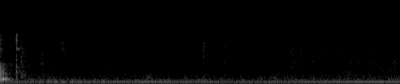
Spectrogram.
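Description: Faint scratching of a marker pen's tip on paper as words are written by hand, in short irregular strokes over a steady low hum.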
